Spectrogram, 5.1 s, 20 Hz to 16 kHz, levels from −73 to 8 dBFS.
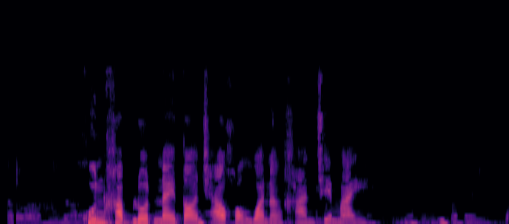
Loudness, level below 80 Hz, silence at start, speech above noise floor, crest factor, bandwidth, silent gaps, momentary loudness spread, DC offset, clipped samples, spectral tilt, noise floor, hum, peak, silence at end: -31 LUFS; -86 dBFS; 0.1 s; 19 dB; 22 dB; 11.5 kHz; none; 23 LU; under 0.1%; under 0.1%; -5 dB/octave; -50 dBFS; none; -10 dBFS; 0 s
